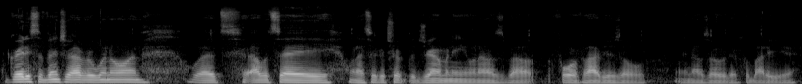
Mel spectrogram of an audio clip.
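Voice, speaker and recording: A man's voice: deep voice, flat delivery, fast talker, hardly any pauses, dark tone. A man in his thirties from Virginia, answering interview questions about his childhood in an easygoing, plainspoken way with a light joking touch. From Richmond, Virginia. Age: 30s. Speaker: interviewee, groom-to-be.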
